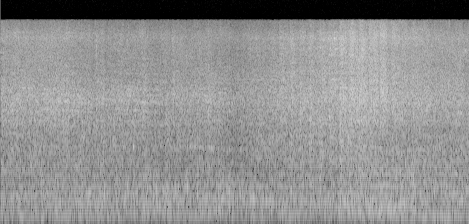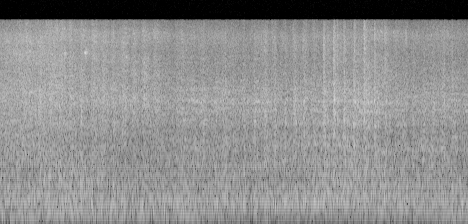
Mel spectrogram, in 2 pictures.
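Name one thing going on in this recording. Steel wheels clatter rhythmically over rail joints.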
